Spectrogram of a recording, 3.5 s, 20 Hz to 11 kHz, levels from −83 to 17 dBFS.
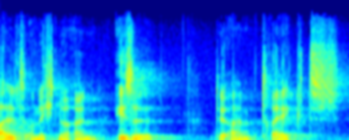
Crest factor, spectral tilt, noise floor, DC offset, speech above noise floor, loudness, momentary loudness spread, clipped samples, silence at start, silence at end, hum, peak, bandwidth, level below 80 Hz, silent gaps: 18 dB; -4.5 dB/octave; -44 dBFS; under 0.1%; 23 dB; -21 LUFS; 10 LU; under 0.1%; 0 s; 0 s; none; -4 dBFS; 10.5 kHz; -44 dBFS; none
